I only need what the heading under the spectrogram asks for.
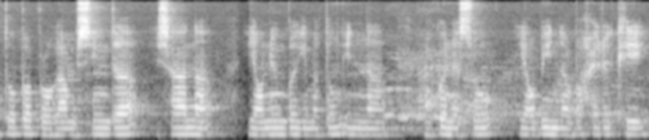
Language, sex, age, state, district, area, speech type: Manipuri, male, 30-45, Manipur, Thoubal, rural, spontaneous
